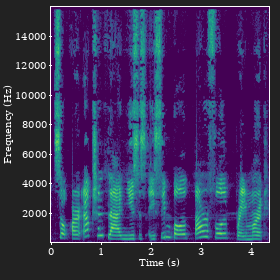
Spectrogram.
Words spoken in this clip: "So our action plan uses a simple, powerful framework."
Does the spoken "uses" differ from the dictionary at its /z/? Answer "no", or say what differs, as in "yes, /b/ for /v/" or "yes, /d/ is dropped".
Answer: yes, /s/ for /z/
